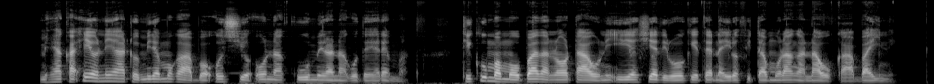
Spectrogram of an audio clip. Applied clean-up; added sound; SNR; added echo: neural mask model DeepFilterNet 3.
